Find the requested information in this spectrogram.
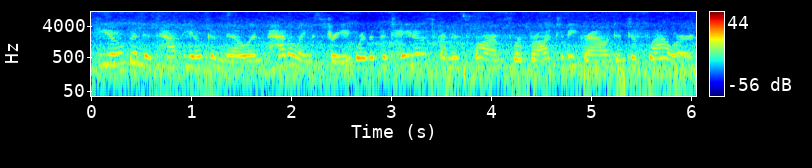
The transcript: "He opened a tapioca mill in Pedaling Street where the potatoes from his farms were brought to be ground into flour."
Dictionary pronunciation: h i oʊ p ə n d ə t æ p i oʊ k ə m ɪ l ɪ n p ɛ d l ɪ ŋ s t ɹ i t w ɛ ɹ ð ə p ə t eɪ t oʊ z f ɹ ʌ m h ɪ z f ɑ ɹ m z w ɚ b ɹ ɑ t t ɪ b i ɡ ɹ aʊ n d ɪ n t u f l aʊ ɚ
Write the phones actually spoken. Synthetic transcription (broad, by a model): h i oʊ p ə n d ə t æ p i oʊ k ə m ɪ l ɪ n p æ d l ɪ ŋ s t ɹ i t w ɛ ɹ ð ə p ə t eɪ t oʊ z f ɹ ʌ m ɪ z f ɑ ɹ m z w ɚ b ɹ ɑ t t ɪ b i ɡ ɹ aʊ n d ɪ n t u f l aʊ ɚ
